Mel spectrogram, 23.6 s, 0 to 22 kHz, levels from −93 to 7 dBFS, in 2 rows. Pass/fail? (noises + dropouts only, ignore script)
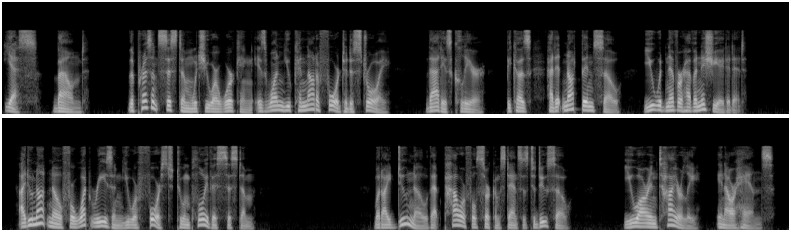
pass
